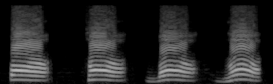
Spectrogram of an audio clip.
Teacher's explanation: যখন উচ্চারণ করছি তখন ঠোঁট দুইটা আটকে যাচ্ছে, বলছে প, ফ, ব, ভ, এই জন্য এটাকে বলছে কি ওষ্ঠধ্বনি। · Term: অষ্ঠ ধ্বনি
